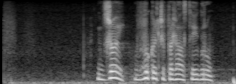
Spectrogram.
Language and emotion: Russian, angry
